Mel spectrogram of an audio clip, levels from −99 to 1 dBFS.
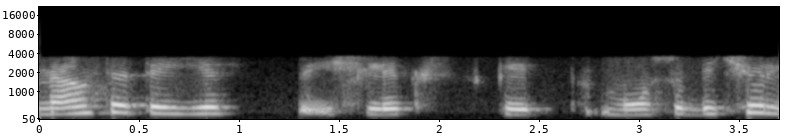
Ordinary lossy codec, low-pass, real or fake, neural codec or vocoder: AAC, 32 kbps; 3.6 kHz; real; none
